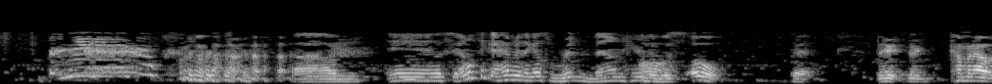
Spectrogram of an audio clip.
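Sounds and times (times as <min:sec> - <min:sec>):
rough breathy laughter-like vocal sounds: 0:00.4 - 0:03.7
speech: 0:01.9 - 0:07.3, 0:07.9 - 0:08.2, 0:08.8 - 0:09.9.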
